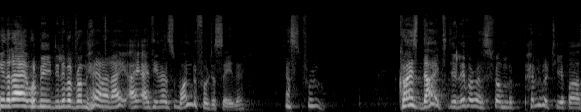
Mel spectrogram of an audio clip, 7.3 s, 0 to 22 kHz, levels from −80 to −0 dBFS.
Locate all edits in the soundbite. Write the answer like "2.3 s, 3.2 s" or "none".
none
